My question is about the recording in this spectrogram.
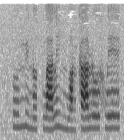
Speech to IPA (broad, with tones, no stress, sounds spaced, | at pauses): u˦ m y˥˨ n ɤ˨˦ k w ä˨˦ l i˥˨ ŋ n̪ w ɑ˩ ŋ k ä˨˦ ɻ o˦ ʊ̯ x w e˦ ɪ̯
